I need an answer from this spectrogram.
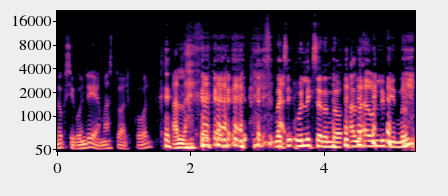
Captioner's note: laughter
